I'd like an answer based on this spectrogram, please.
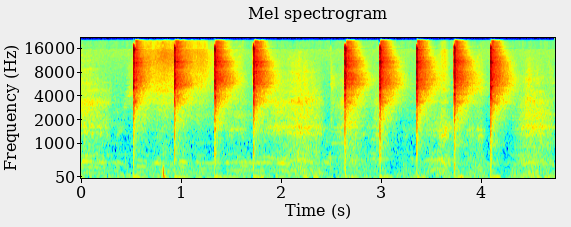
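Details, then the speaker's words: Bilateral femoral derotational osteotomy surgery: nine sharp metallic taps, about two per second with a short mid-series pause, as a mallet drives the intramedullary rod across the osteotomy site and impacts it into the femoral canal. "Okay, so now we're going to drive the medullary rod across the osteotomy site, and then we're going to tap that down into the canal and impact it into place."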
